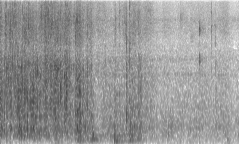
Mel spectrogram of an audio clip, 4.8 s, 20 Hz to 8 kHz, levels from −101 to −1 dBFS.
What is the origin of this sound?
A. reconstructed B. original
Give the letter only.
B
